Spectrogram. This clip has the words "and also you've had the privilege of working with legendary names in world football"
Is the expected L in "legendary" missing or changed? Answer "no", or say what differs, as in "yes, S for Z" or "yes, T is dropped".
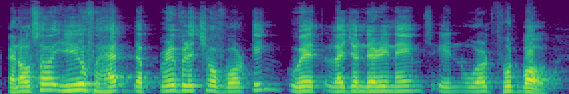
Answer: no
